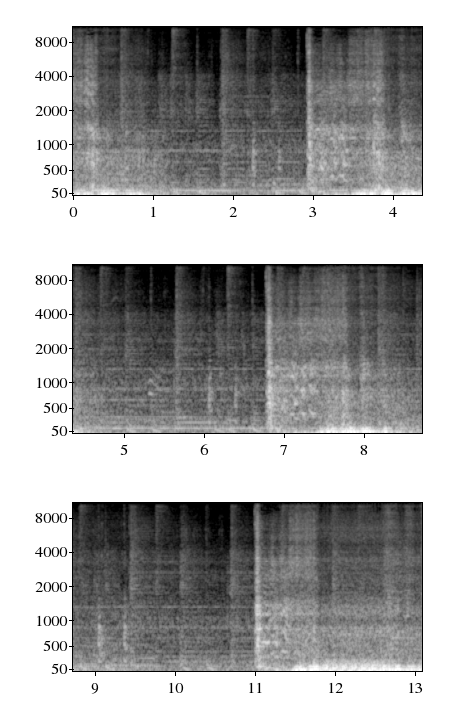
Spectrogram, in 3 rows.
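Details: 1976 Ford F100 with 460 V8 after long storage, carburetor just rebuilt, old fuel partly drained: catches in uneven surges that flare and sag, never smoothing out, dead on one side for a while; owner suspects fouled plugs and old fuel.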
